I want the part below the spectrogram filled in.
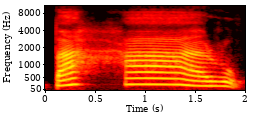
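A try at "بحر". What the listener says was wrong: Beautiful. Baharu. Good job. You applied the shadda and you applied the mud.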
